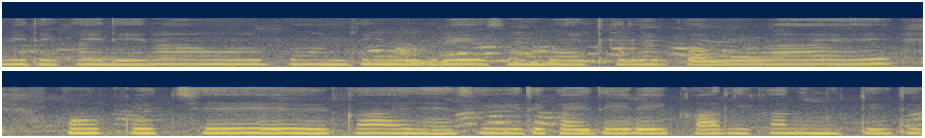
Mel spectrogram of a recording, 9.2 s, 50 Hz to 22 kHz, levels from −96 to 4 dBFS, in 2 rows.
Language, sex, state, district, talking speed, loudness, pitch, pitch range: Hindi, female, Bihar, Bhagalpur, 180 wpm, -14 LUFS, 245 Hz, 235-250 Hz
